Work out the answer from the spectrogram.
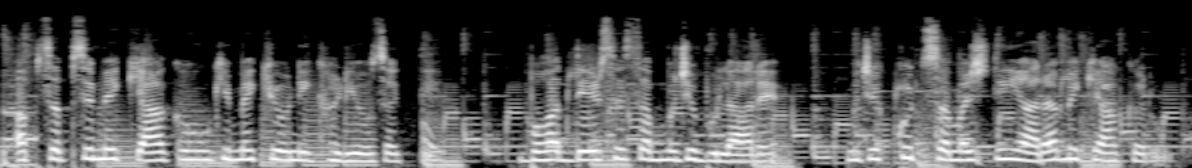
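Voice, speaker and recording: A woman's voice: medium pitch, fairly even intonation, normal speed, close to an everyday voice. Woman acting a haughty young rich daughter-in-law. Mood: distressed. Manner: indignant, disdainful, emphatic. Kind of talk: acted dialogue in a Hindi moral story cartoon. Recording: voice over prominent music.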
